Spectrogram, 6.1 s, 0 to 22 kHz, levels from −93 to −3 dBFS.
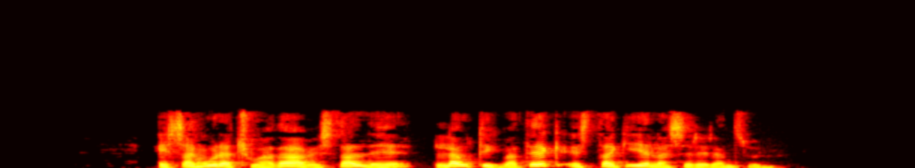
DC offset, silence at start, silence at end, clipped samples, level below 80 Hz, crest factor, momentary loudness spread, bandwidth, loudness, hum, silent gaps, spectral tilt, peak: under 0.1%; 1.05 s; 0.95 s; under 0.1%; -68 dBFS; 18 dB; 10 LU; 7.8 kHz; -19 LUFS; none; none; -6 dB/octave; -2 dBFS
